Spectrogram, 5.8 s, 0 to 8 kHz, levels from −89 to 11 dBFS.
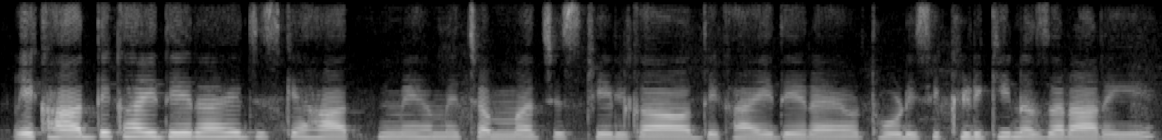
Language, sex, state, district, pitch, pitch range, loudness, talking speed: Hindi, female, Madhya Pradesh, Bhopal, 215 Hz, 205-225 Hz, -19 LUFS, 260 wpm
